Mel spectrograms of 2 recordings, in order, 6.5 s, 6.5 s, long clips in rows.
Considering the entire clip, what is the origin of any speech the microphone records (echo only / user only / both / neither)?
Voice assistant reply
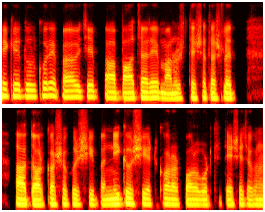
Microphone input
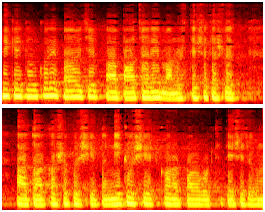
echo only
